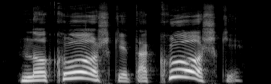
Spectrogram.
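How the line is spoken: Booming laughter. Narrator (Russian): Эгон раскатисто захохотал

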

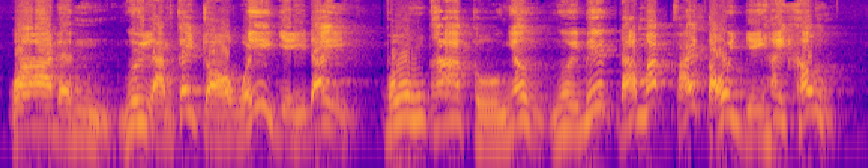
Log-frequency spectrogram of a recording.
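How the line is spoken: Angry, loud. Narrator (Vietnamese): lão nhất thời nổi đóa lên, lớn tiếng nói

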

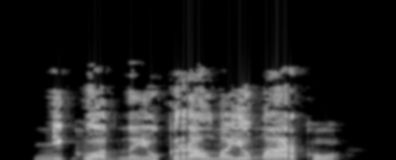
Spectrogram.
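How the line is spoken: Shouting. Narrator (Russian): закричала она

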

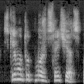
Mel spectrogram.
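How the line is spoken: Mutter. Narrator (Russian): пробормотал он

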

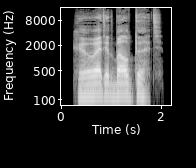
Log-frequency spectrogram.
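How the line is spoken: Through gritted teeth. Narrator (Russian): процедил Константин

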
